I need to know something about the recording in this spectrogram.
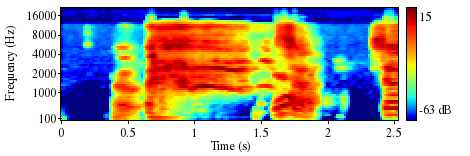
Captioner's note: laughs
